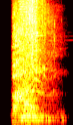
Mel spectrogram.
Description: Shoveler attack; kubera; KuberaMine

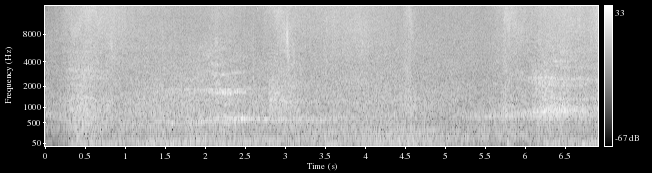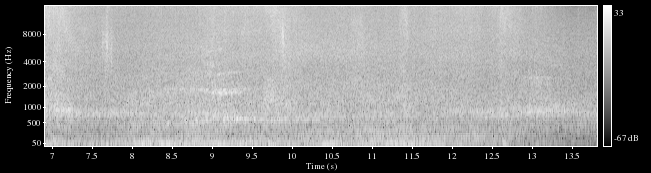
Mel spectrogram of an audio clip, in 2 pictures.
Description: Ranged Whirlwind

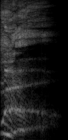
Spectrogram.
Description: Gargoyle death; Temple; Arenill

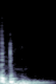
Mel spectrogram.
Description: cursed temple move

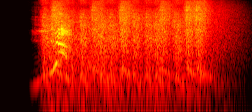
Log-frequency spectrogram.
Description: attack; Sapi

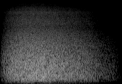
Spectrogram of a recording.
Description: Liquimon move; SwampOfDarkness

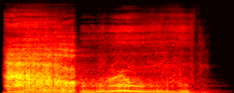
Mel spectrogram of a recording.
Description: wolf human move

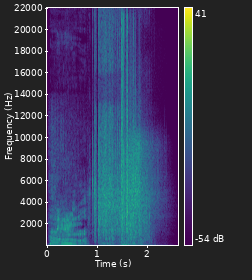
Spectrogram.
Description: Death; Naipin

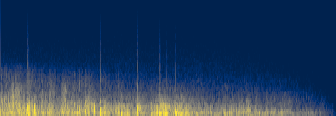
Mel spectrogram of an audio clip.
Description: fail; Bosswar

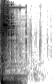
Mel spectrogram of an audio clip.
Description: Amoro Ball Knock; Ferea

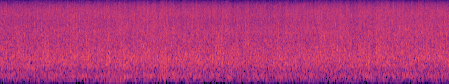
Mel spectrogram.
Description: waterfall; Kethotum

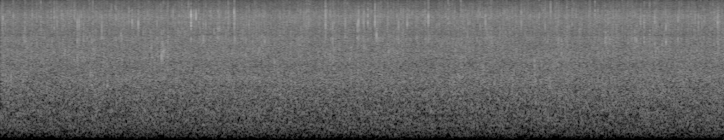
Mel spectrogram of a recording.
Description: Rain; SwampOfDarkness

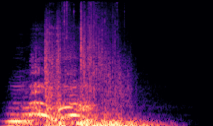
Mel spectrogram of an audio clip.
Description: death; RaisedGladiator

